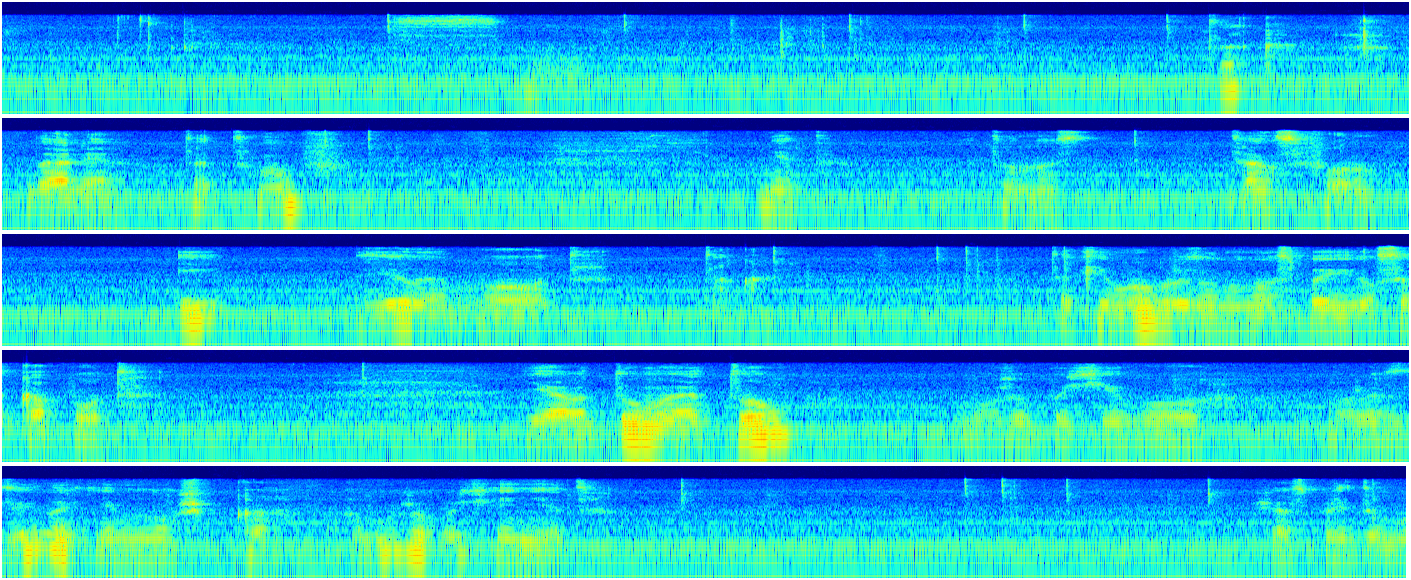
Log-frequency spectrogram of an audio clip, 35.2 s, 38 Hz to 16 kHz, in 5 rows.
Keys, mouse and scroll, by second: 3.1 click, 5.1 shift+click, 8.6 click, 12.6-15.6 drag, 18.7 click, 19.4-20.6 middle drag, 20.6-22.9 scroll down 4, 22.9-25.9 middle drag, 32.9 click, 33.4-35.1 middle drag.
